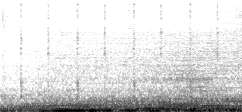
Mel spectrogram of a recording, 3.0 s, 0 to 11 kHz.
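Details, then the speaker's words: Toyota Corolla E110, three-speed automatic, 159,741 miles, long-sat, driving: deep rumble with faint sharp ticks about three a second from a substantial exhaust leak near the manifold, rough idle, lawn-mower smell; check engine light on, catalytic converter bad. "um it is leaking by the ex it's leaking near the manifold i'm not sure if it's leaking near the block or not but it has a fairly substantial exhaust leak which makes it sound hilarious and makes it smell like a lawn mower which is pretty hilarious"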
